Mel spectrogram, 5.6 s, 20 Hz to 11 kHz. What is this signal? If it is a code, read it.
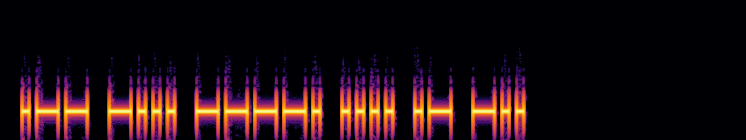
Morse code, heard as a keyed tone, about 22 wpm, 700 Hz. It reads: WB9HAD
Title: USA Call Signs - 6 Characters - Repeated 3x - 22wpm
